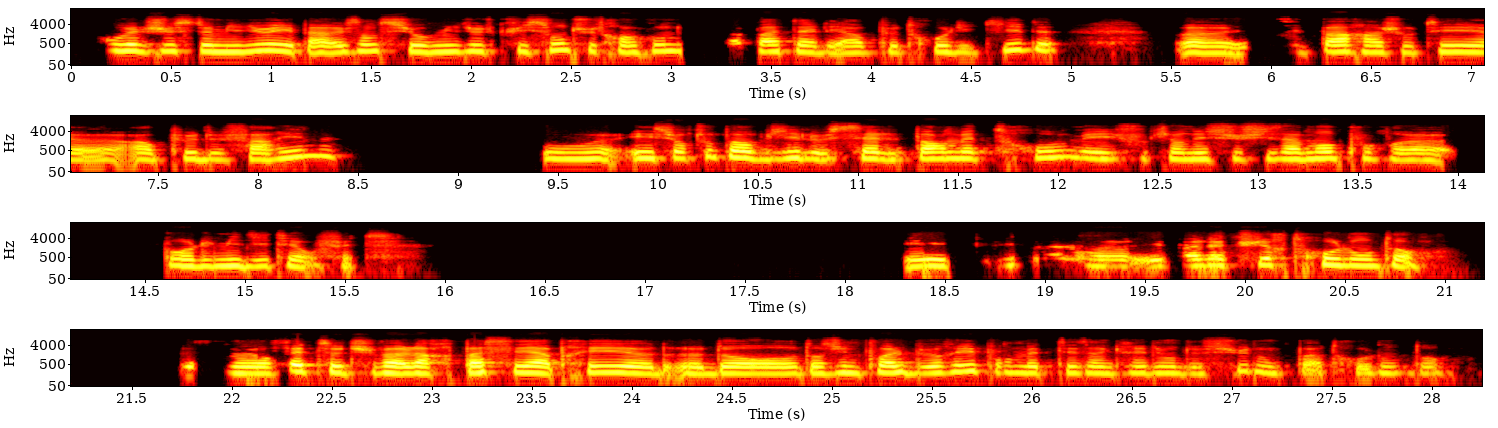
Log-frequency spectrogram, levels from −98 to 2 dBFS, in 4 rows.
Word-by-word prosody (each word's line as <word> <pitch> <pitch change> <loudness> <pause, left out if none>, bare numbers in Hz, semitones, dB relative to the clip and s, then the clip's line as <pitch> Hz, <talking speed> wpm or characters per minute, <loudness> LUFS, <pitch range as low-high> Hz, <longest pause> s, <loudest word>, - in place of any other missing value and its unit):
trouver 230 -1 +3
le 220 - -4
juste 220 +1 -3
milieu 210 +3 +2
et 215 -3 +3
par 185 -3 +1
exemple, 225 +4 -2
si 225 - -4
au 205 - +3
milieu 210 +2 -2
de 210 - -10
cuisson, 215 +3 -3
tu 235 - -8
te 210 - -11
rends 195 -1 -1
compte 225 +2 -3
que - - -43 0.2
la 165 - -5
pâte, 210 +1 +2
elle 190 -2 -1
est - - -1
un 185 - -1
peu 185 +1 -9
trop 205 +2 -5
liquide, 235 +6 -4 0.6
heu, 180 -2 +2
n'hésite 180 +4 -11
pas 210 - +5
à - - +6
rajouter, 200 0 -2
heu, 190 - -3
un 190 -1 -1
peu 205 +3 -5
de 190 -1 -6
farine 225 +9 -2 1.0
ou 205 0 -1
heu 190 - -4
et 220 +1 +1
surtout 220 +3 -3
pas 240 -1 +6
oublier 210 +2 -1
le 200 -4 -2
sel, 205 -1 -1
pas 210 +1 +5
en 210 - +1
mettre 215 0 -1
trop 230 +3 -4
mais 220 -4 -1
il 200 - -6
faut 205 0 -16
qu'il 200 - -4
y - - -2
en 195 - -4
ait 195 - 0
suffisamment 200 +1 -1
pour, 205 -3 -7
heu, 185 0 -1 0.7
pour 210 -2 +2
l'humidité, 195 0 -2
en - - -2
fait. - - -13 2.5
Et 200 +1 +4 0.3
et 215 - -7
pas 225 -2 -9
la 195 0 0
et 190 - +1
pas 205 - +2
la 215 0 +2
cuire 230 +2 +1
trop 230 -2 +3
longtemps 210 0 0 0.8
parce 400 - -5
qu'en 195 -1 +4
fait, 235 +1 +6
tu 195 - -4
vas 200 -2 +9
la 200 +1 +7
repasser 205 +2 +4
après, 210 +2 +4
heu, 190 -2 +5
d 185 0 -2
dans 190 0 +4
dans 195 +1 -1
une 205 +1 -3
poêle 210 +3 +4
beurrée 205 +5 0
pour 215 -2 -9
mettre 200 0 -3
tes 205 0 -5
ingrédients 200 0 -4
dessus, 190 +6 -10
donc 205 -5 -7
pas - - -5
trop - - -9
longtemps. 195 -1 -10
205 Hz, 200 wpm, -23 LUFS, 195-215 Hz, 2.5 s, vas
